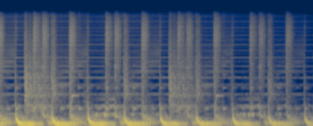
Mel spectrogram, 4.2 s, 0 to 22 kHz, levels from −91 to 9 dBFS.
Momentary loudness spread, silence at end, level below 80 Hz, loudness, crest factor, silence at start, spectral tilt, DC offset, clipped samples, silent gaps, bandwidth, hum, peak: 9 LU; 0 s; -16 dBFS; -17 LUFS; 14 dB; 0 s; -5 dB/octave; under 0.1%; under 0.1%; none; 14.5 kHz; none; -2 dBFS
